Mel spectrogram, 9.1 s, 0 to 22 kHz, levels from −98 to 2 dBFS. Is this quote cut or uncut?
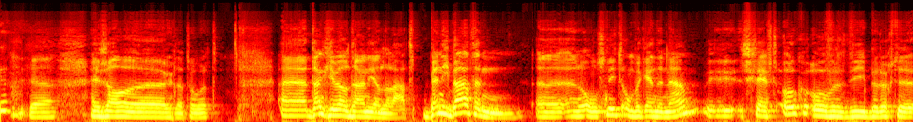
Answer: cut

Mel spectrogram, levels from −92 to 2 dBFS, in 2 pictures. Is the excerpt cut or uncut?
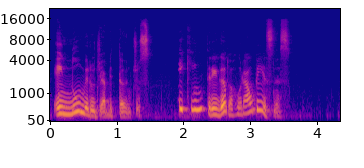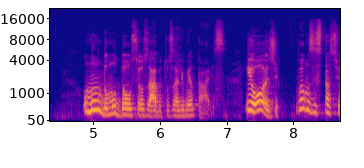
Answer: cut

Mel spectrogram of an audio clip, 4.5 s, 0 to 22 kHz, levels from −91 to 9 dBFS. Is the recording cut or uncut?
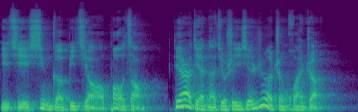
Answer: cut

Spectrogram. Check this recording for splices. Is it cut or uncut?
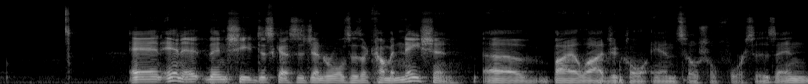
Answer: cut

